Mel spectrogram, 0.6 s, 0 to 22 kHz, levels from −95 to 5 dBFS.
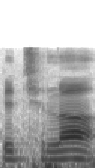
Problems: constant background noise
